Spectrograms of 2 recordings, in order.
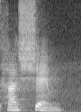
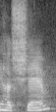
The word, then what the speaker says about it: Hashem: And in that case, it's accompanied by an apostrophe and pronounced Hashem, the name. So just FYI that Jewish people never pronounce Yehovah. Instead, they always say Hashem, and they write just the letter hey with apostrophe.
